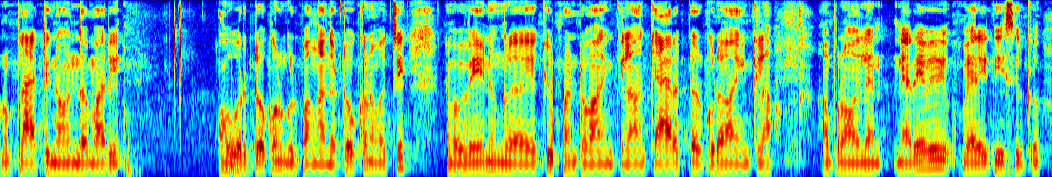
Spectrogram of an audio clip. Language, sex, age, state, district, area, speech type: Tamil, male, 18-30, Tamil Nadu, Ariyalur, rural, spontaneous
